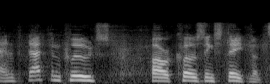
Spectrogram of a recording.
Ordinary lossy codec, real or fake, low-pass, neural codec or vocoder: MP3, 64 kbps; fake; 7.2 kHz; codec, 16 kHz in and 24 kHz out, 0.6 kbps, FocalCodec, streaming, 2048 codes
